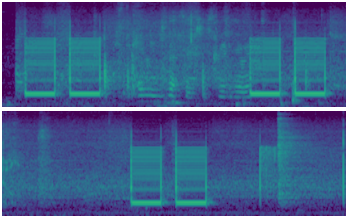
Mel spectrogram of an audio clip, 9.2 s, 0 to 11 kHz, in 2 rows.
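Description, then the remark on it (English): A telephone calling a customer's number rings in three pairs of short buzzing bursts, evenly spaced, fairly loud and clear over faint background murmuring, before an answering machine picks up. “This is obviously somebody rang this customer, and we must have rang this customer about 20 times.”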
